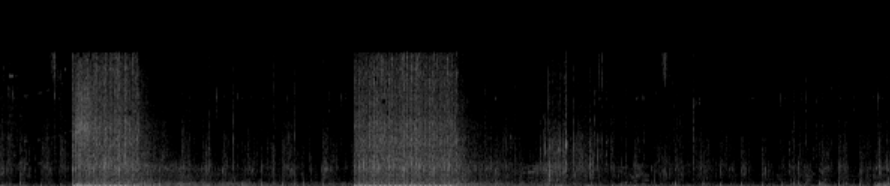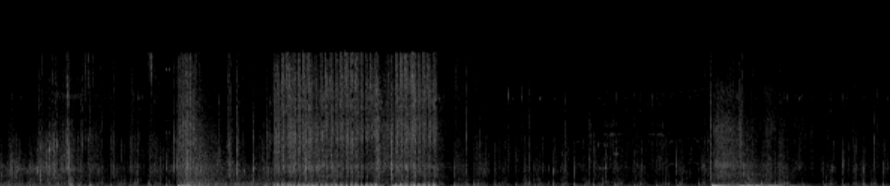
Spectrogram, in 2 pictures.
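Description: Automatic gunfire rattles in short loud bursts.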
